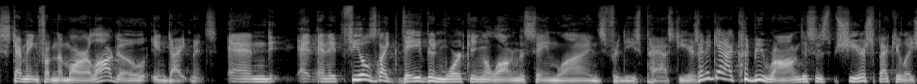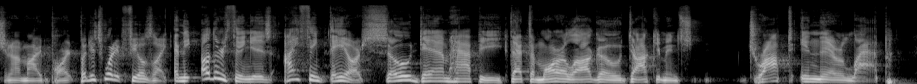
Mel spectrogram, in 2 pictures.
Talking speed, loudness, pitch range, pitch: 195 wpm, -20 LUFS, 100-160 Hz, 130 Hz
